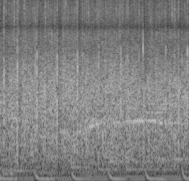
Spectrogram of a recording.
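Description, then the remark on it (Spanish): Steady applause from a crowd, a dense wash of clapping that stays loud and even throughout, with no voices standing out above it. It is an applause sound effect cued by a show's sound engineer. “aplausos ahí, hombre, ingeniero de sonido.”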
